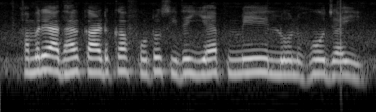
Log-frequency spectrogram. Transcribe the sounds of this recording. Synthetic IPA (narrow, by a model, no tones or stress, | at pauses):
hɐmɾeaːd̪ʱaːɾkaːɾɖkafoːʈosiːd̪ʱejɛːpmẽloːnɦod͡ʒaːiː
